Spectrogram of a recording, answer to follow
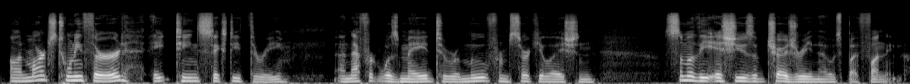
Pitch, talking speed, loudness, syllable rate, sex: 140 Hz, 165 wpm, -17 LUFS, 5.2 syllables/s, male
